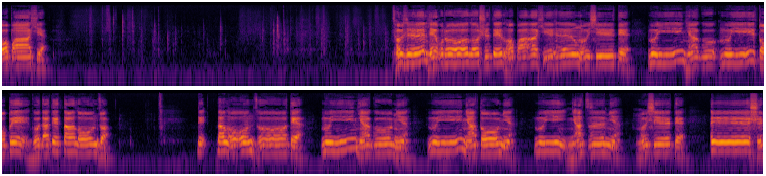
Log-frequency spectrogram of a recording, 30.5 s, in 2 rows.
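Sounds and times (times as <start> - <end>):
Namuyi Tibetan ritual chanting: 0.0 - 1.0, 7.8 - 17.4, 19.2 - 30.4.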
